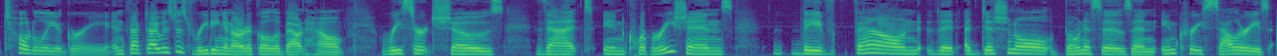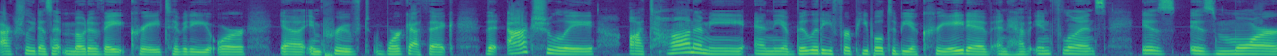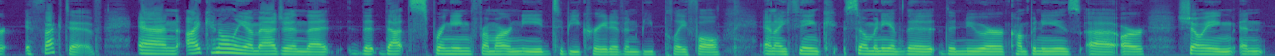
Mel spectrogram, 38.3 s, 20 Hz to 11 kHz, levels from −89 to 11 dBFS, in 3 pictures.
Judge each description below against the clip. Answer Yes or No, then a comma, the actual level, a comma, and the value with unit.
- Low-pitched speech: No, medium, 165 Hz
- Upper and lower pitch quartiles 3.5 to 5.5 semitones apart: No, average, 2.8 semitones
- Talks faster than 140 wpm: No, slow, 135 wpm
